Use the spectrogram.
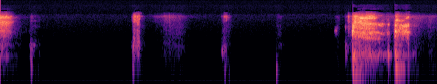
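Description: coughing fit

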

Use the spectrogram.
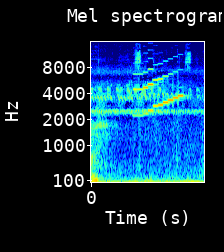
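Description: mobile phone ringing

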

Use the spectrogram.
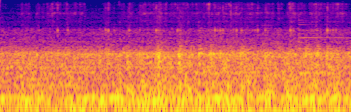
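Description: car engine running

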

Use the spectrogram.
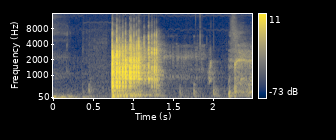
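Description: six-sided die being rolled

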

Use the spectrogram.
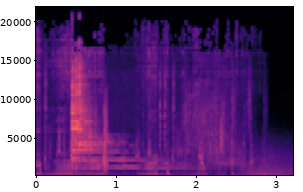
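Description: glasses clinking

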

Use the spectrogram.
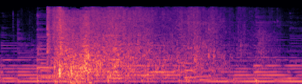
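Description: boat moving on water

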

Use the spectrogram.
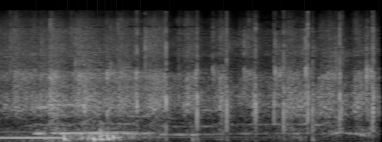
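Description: audience clapping

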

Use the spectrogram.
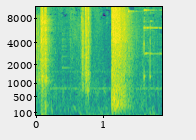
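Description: gunshot sound effect

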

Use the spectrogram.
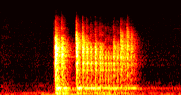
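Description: dice being rolled

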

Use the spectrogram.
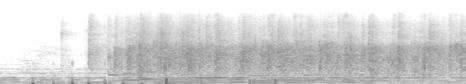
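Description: audience applause

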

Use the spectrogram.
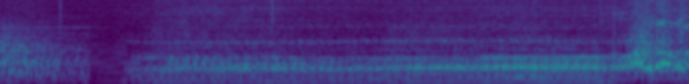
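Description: small dog growling

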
